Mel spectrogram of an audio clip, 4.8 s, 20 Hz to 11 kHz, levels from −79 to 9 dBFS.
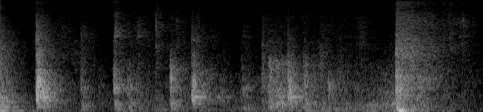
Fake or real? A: real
